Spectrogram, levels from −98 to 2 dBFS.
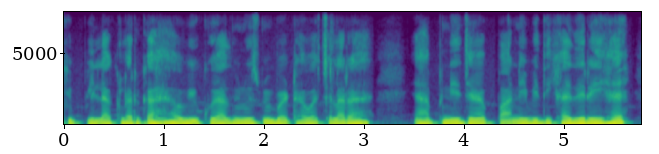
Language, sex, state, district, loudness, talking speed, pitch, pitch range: Hindi, male, Jharkhand, Palamu, -13 LUFS, 230 wpm, 140 Hz, 140-145 Hz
